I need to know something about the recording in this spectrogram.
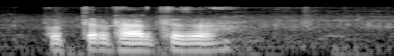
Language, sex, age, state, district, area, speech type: Santali, male, 18-30, West Bengal, Uttar Dinajpur, rural, spontaneous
